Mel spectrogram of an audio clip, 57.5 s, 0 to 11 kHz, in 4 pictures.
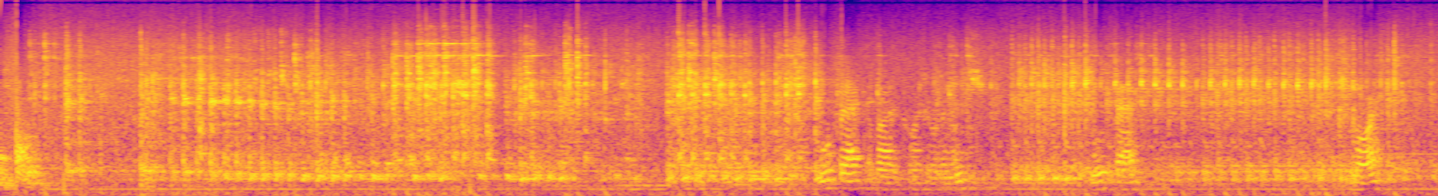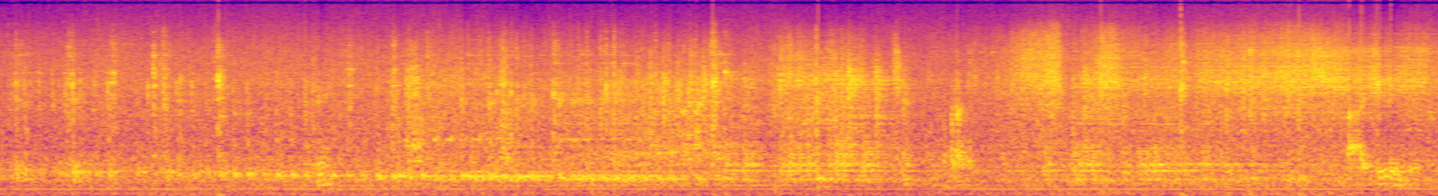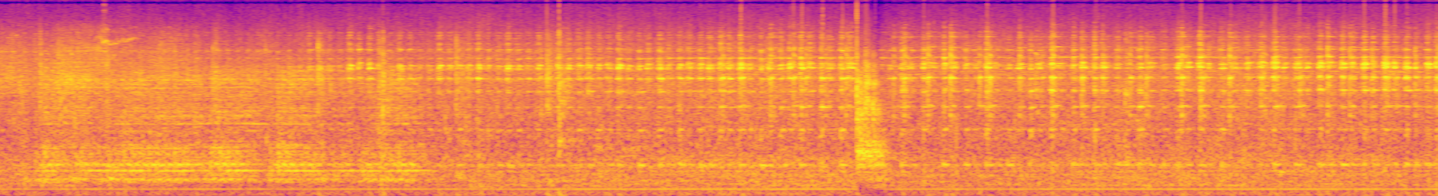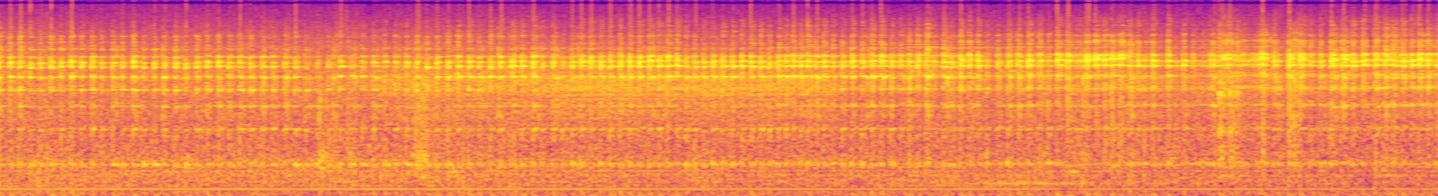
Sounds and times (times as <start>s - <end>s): Speech: 8.2s - 9.9s, 10.9s - 11.4s, 13.4s - 13.9s, 27.8s - 28.6s.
